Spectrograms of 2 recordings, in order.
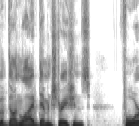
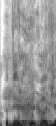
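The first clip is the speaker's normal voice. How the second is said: high, breathless laughter; laughing; 12 semitones higher than usual. Real, not acted. Telling a friend about the collapse, laughing hard. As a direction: crack up mid-sentence.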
